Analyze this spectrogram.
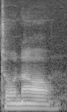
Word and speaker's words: tonal: of central mexico i knew that the tonal pronounced tonal was thought to be a kind of guardian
